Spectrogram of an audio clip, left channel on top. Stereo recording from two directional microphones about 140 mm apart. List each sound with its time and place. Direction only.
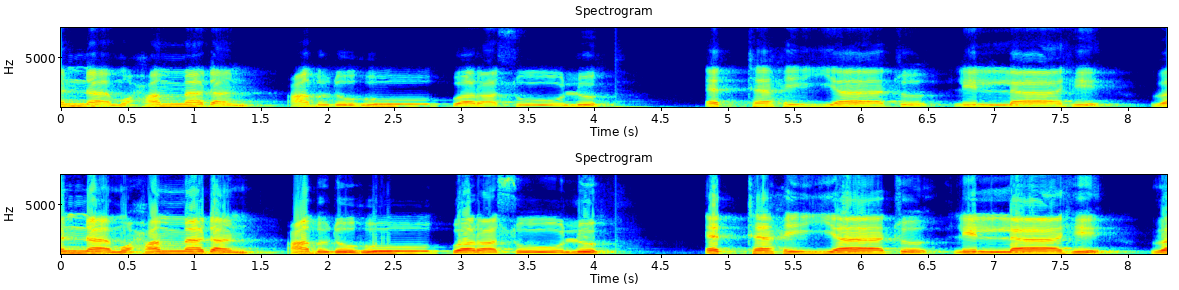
0.0 s mantra: 35° right (ahead or behind)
